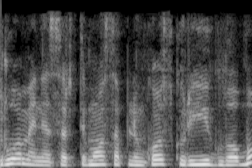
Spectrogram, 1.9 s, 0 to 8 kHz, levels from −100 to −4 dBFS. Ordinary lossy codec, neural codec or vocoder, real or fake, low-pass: AAC, 48 kbps; none; real; 7.2 kHz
